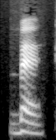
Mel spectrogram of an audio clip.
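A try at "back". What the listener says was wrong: برافو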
